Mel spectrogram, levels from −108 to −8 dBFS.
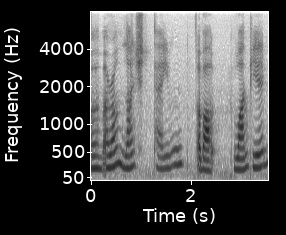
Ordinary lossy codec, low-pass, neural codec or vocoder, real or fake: none; none; codec, 16 kHz, 0.8 kbps, ZipCodec; fake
